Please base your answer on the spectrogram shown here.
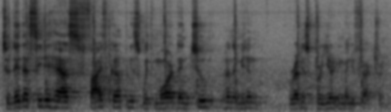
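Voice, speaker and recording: A middle-aged man from southern Brazil, a native Portuguese speaker with a Brazilian accent, tells stories in an informal panel discussion. His voice is a little high, gravelly and fairly bright, fairly quick with fairly even intonation, heard with roomy echo and faint background noise.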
